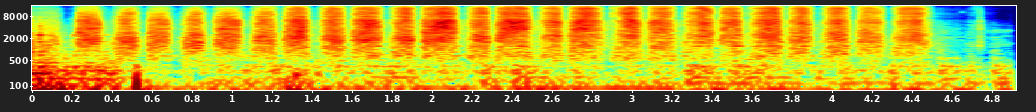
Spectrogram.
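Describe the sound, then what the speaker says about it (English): Close, loud sandpaper strokes on a 1976 BMW 2002 body panel, about twenty even back-and-forth rasps in a steady rhythm that stop abruptly at the end, with no voices. "Then I'll go over this again with a finer sandpaper."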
